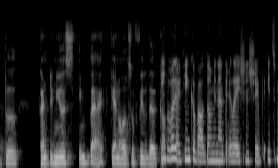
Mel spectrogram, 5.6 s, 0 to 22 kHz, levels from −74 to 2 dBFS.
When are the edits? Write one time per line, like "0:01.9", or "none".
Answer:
0:03.2

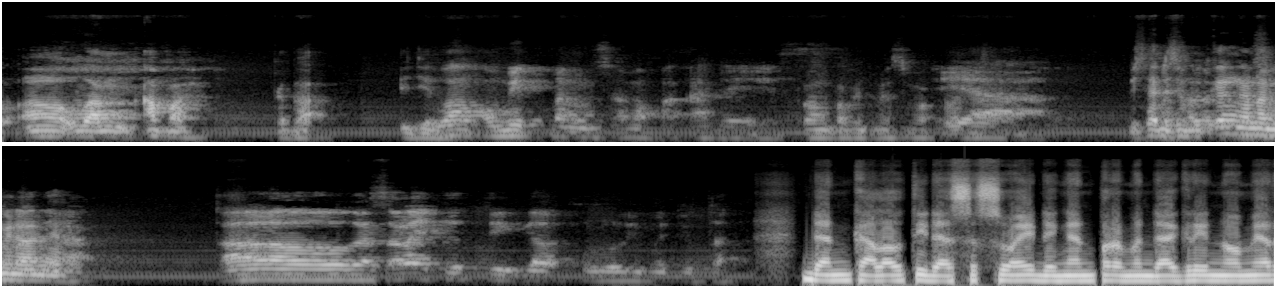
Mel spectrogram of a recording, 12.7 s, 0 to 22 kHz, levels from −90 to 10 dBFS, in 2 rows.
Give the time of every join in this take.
0:10.2

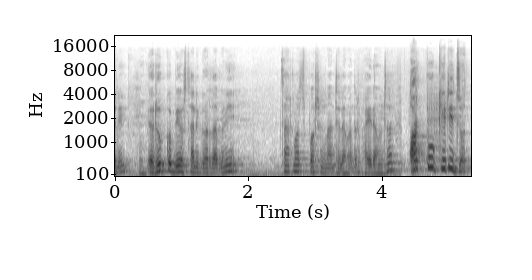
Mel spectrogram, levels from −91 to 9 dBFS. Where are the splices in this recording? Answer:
0:04.3

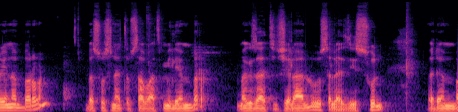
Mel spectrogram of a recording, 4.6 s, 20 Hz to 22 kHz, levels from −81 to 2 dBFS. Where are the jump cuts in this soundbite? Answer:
none

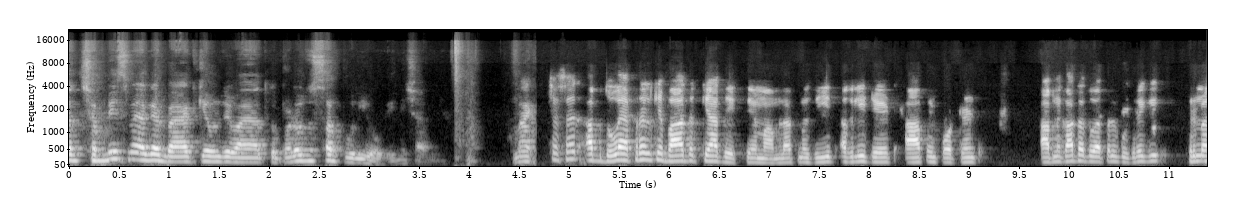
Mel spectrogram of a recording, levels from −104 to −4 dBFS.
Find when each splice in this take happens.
0:04.7

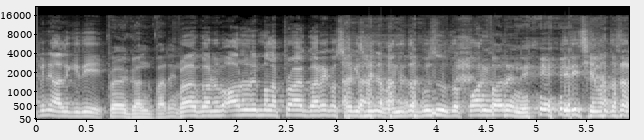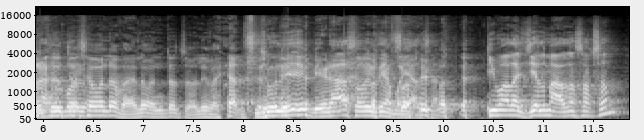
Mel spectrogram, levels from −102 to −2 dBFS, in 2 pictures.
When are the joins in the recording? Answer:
0:10.3

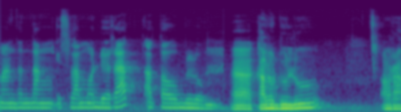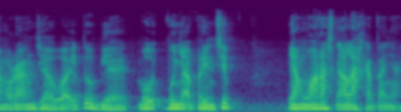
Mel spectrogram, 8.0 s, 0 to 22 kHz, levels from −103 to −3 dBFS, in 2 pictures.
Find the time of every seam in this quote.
0:02.2

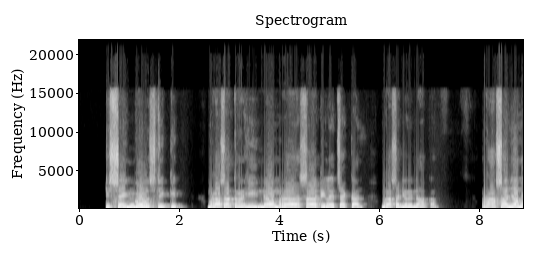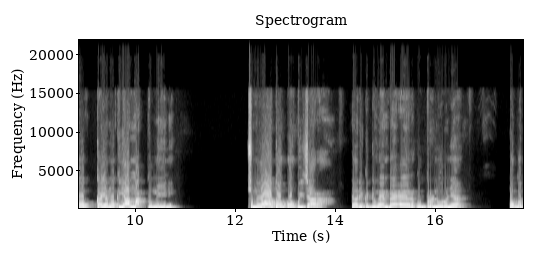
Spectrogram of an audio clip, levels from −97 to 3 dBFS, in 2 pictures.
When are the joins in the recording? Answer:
none

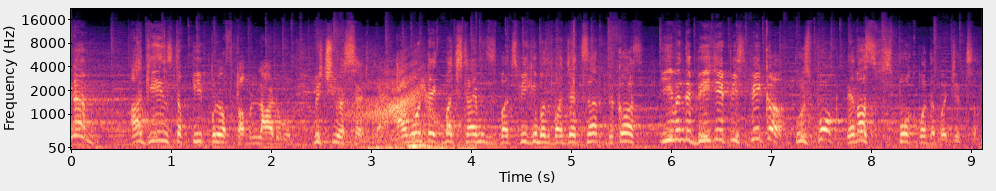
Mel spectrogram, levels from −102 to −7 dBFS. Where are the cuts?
0:03.1
0:07.2

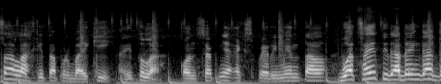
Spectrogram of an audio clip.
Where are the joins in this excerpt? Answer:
0:01.2
0:03.3

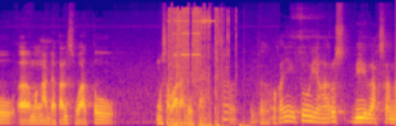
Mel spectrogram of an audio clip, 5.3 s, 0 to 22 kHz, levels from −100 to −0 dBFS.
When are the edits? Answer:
0:03.1

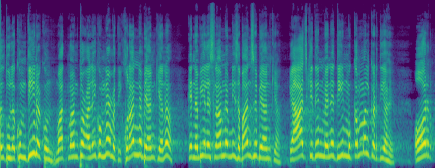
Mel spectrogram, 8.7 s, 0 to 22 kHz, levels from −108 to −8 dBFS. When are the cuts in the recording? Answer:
none

